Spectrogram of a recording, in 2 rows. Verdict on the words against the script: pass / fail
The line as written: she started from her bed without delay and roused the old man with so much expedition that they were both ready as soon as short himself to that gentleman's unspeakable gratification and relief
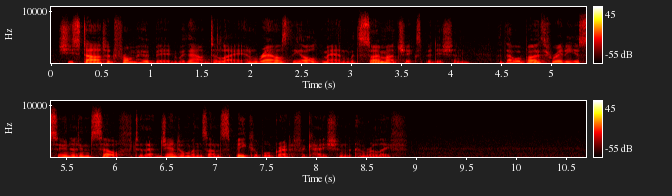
fail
